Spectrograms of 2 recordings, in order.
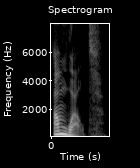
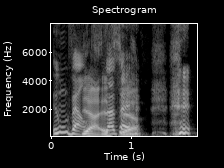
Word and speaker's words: Umwelt: this concept of right umwelt I think that's how you pronounce it umelt it sounds German right exactly um so so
